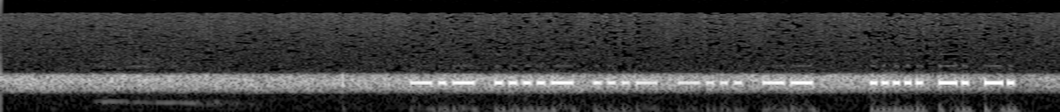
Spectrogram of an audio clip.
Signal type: Morse code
